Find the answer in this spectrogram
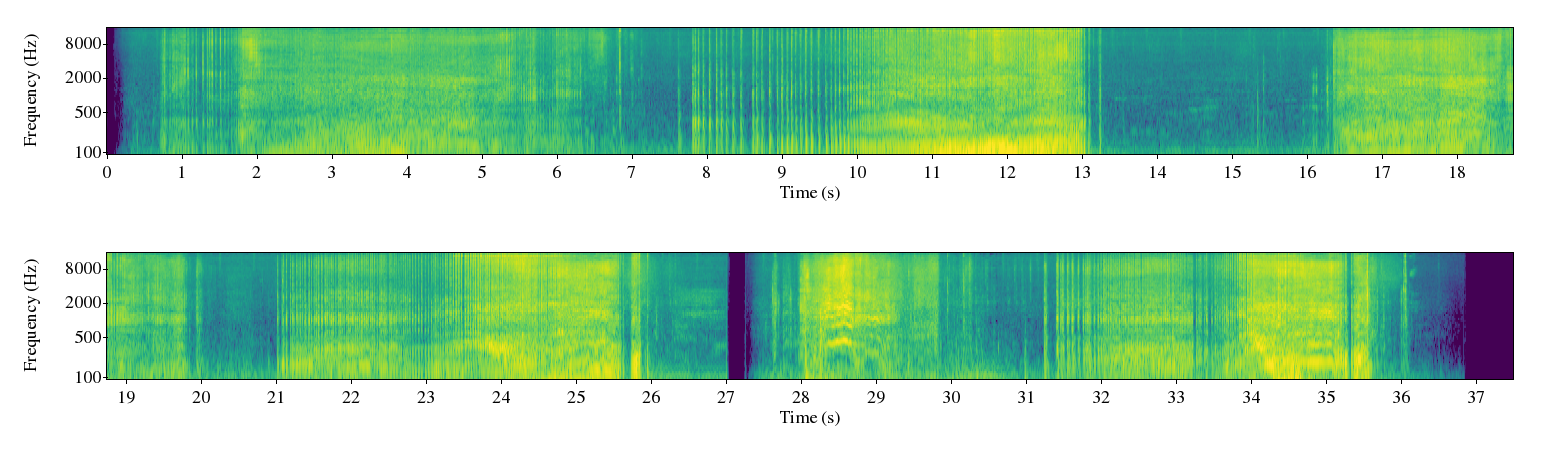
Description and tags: Zip Pull - Close Mic
Low noise floor, close mic zip pulls. Various speeds and strengths of pull.
close, mic, pull, zip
